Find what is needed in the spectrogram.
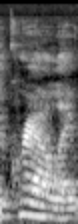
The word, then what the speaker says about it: Crowley: He referred to Crowley with a long O like the bird.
